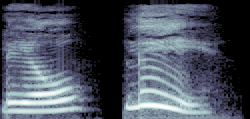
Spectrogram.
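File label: "liúlì", Mandarin Chinese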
